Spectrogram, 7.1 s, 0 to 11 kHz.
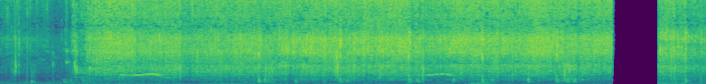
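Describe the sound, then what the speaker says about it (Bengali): Nigella seeds, dried chillies and chopped onion sizzling loudly in hot fish oil, a continuous close crackling fry with occasional stirring taps, briefly cut to silence near the end. "ফোড়নের জন্য আমি তেলের মধ্যে দিয়ে দিচ্ছি হাফ চামচ কালো জিরা, 2টো শুকনো লঙ্কা, একটা পেঁয়াজ কুচি"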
